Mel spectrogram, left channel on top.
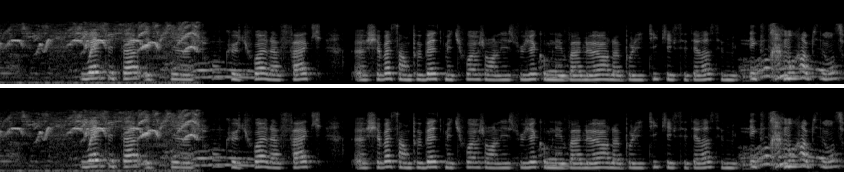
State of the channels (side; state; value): both; normal; correlation 0.97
